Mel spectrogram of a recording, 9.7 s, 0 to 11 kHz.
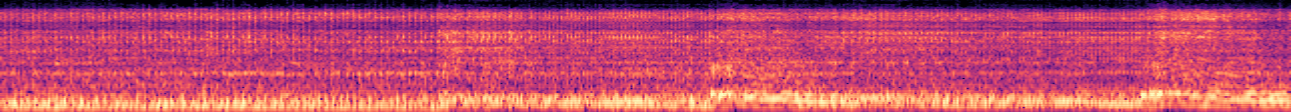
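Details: Yamaha RD350 two-stroke as bought, before rebuild, revving in sharp blips and dropping to idle: hard, loose metallic rattle underneath from a worn piston slapping its bore; piston slap.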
